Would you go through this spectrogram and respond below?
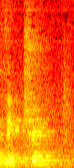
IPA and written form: ˈvɪktri (victory)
